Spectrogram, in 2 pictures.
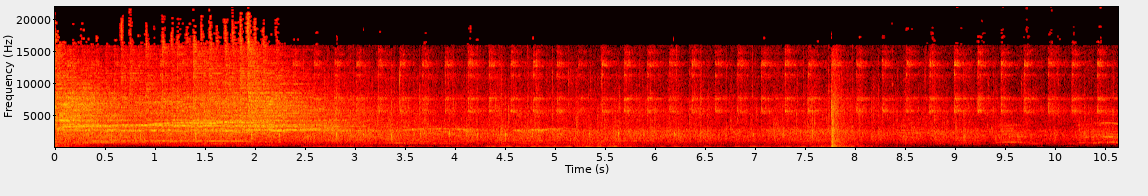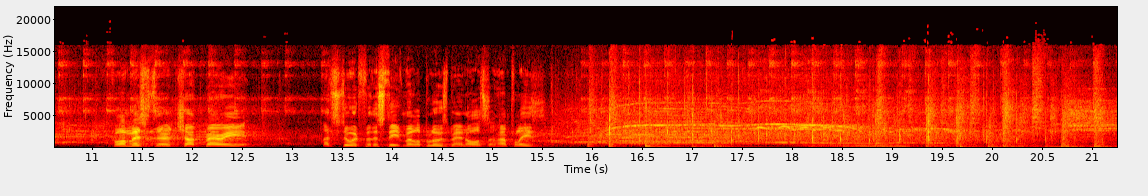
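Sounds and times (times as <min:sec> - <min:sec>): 
audience applause: 0:00.0 - 0:12.2, 0:15.5 - 0:21.2
speech: 0:11.2 - 0:12.7, 0:13.3 - 0:15.6.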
